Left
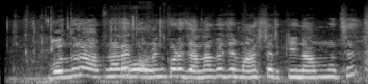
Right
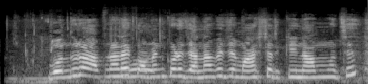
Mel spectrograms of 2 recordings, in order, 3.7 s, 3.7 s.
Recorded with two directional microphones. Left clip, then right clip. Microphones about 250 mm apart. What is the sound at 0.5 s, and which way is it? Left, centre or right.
A man's voice, right.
